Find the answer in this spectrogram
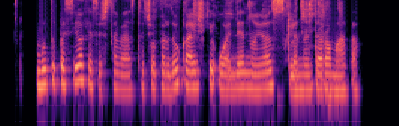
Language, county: Lithuanian, Šiauliai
